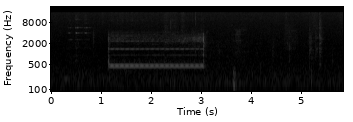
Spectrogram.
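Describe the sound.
A telephone number being dialed, heard as one steady electronic keypad tone that holds for about two seconds and then cuts off, leaving quiet background with a few faint, brief noises.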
